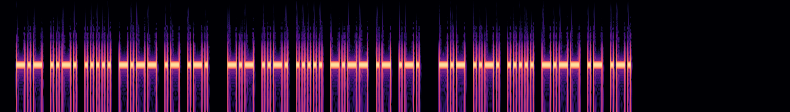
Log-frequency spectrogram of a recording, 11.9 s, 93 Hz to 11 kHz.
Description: Morse code, heard as a keyed tone, about 28 wpm, 700 Hz. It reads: KF5YAR KF5YAR KF5YAR
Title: USA Call Signs Repeated 3x 28wpm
